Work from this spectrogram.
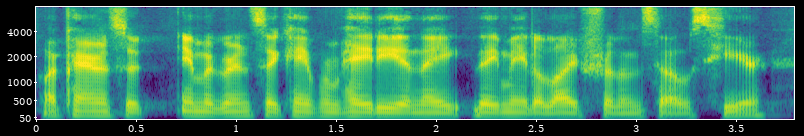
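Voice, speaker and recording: Man in his fifties with a smooth voice. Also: on the low side, fairly even intonation, fast, no room sound, clean studio sound. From Boston, USA. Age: 50s. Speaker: podcast guest. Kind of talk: casual conversational interview.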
